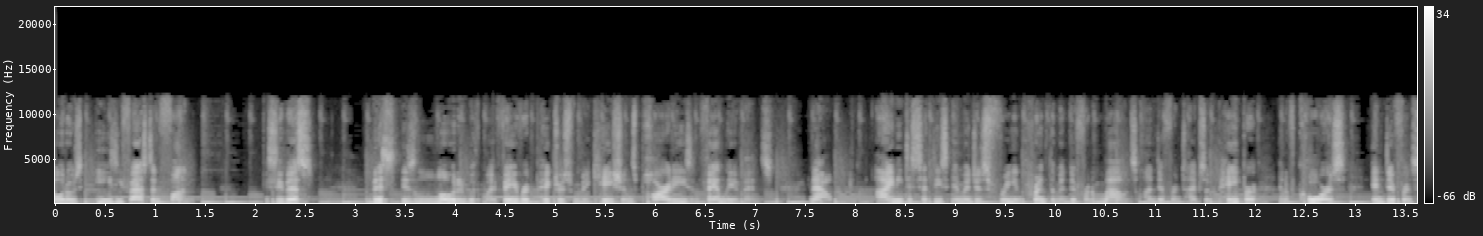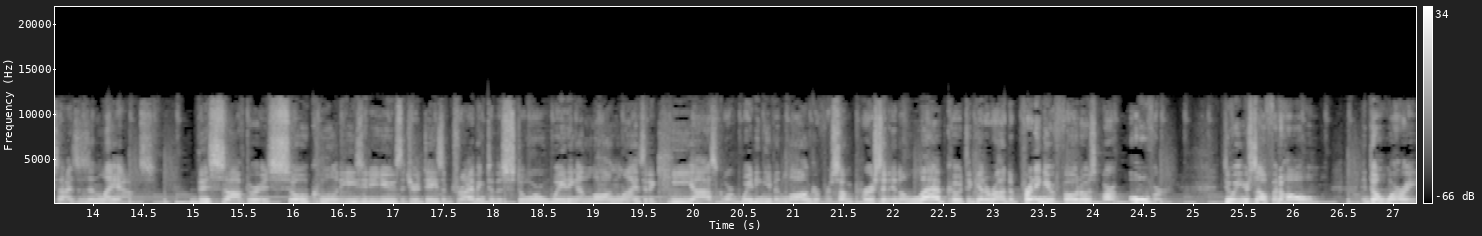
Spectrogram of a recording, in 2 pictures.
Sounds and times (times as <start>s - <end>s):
Speech: 0.0s - 1.4s, 2.1s - 2.6s, 3.2s - 27.2s
Music: 0.0s - 27.2s.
